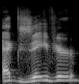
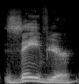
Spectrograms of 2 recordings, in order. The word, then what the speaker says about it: Xavier: People say Xavier, but I think it's Xavier McKinney. It's Xavier. My friend Xavier Scruggs pronounces his name Xavier. It's not X, it's Xavier.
